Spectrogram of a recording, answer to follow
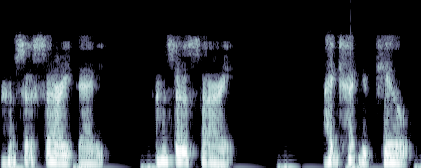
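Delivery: put-on high, tearful child voice; crying apology. A narrator's reading. Abel to Daddy, guilty for what happened, crying apology. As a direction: apologise as if crying into someone's chest. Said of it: "Abel cries into my chest and says".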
